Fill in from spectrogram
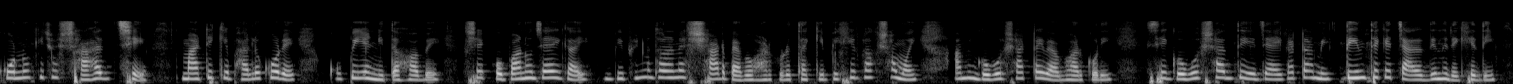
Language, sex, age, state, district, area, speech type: Bengali, female, 30-45, West Bengal, Purba Medinipur, rural, spontaneous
